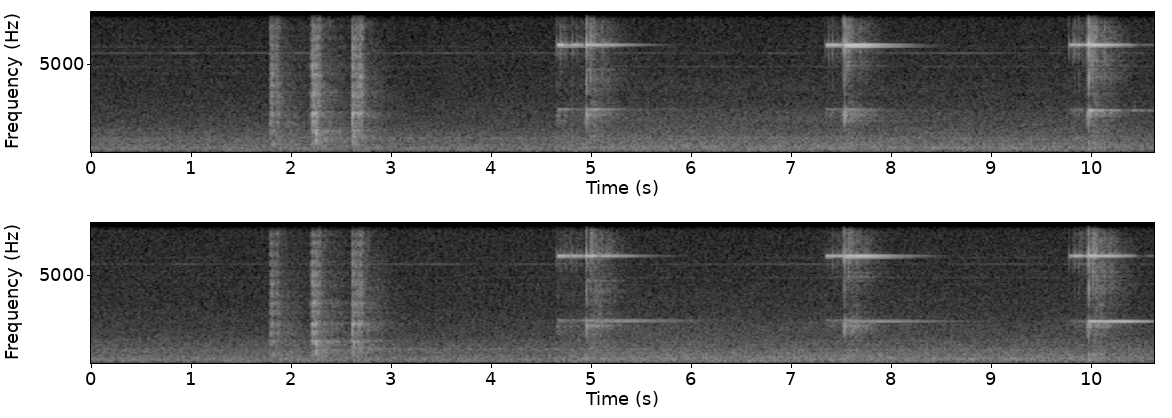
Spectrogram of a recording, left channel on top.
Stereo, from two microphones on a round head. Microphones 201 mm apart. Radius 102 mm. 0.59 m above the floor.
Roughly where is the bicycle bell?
Centre.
